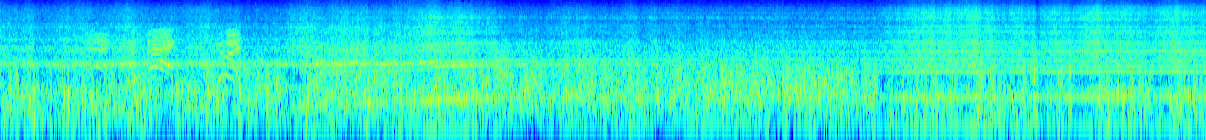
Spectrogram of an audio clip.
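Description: Outboard motor of a coaching launch running steadily, with wind buffeting the microphone; the engine note rises slightly about three to four seconds in and then holds.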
